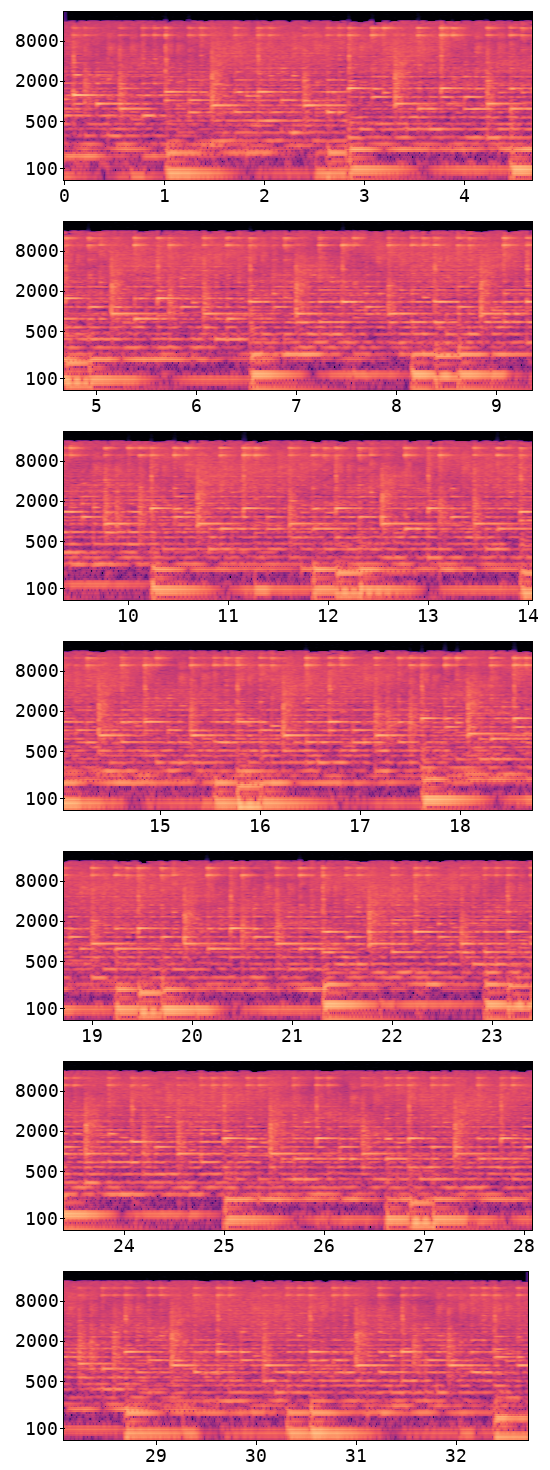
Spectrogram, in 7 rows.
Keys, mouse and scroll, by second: 0.8 click, 1.9 click, 4.7-5.2 scroll up 1, 5.2-8.5 middle drag, 8.5 click, 11.1 click, 14.9-19.1 drag, 24.8 click, 27.1-27.6 scroll down 1, 27.6 middle click, 28.8 Tab, 29.7-30.7 scroll up 1, 30.7-32.7 middle drag.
